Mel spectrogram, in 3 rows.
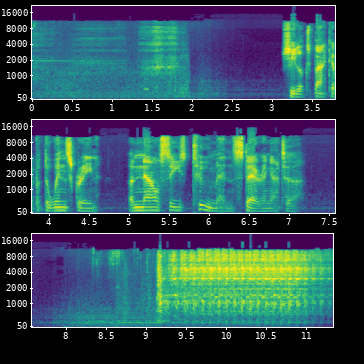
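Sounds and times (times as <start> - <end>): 
low hum: 0.0 - 11.3
speech: 3.2 - 7.2
car starter cranking, engine failing to start in a car park: 9.1 - 11.3.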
